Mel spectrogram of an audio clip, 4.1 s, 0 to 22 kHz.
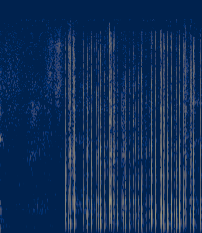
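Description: A cardboard box is tapped and scratched in quick succession. After about 1.3 seconds of near-silence, a rapid run of short, dry, papery taps and scrapes begins. The sounds have little ring and sit mostly in the low-mid range.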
